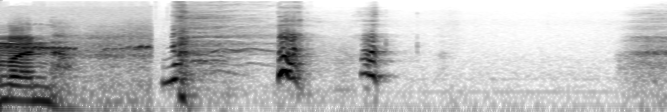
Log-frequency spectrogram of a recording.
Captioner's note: laughs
